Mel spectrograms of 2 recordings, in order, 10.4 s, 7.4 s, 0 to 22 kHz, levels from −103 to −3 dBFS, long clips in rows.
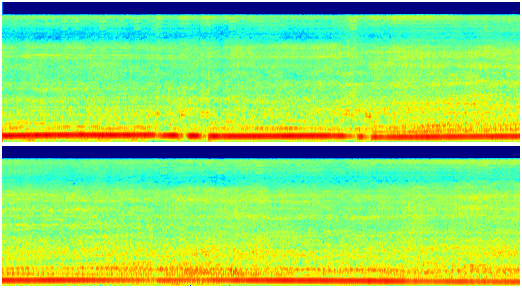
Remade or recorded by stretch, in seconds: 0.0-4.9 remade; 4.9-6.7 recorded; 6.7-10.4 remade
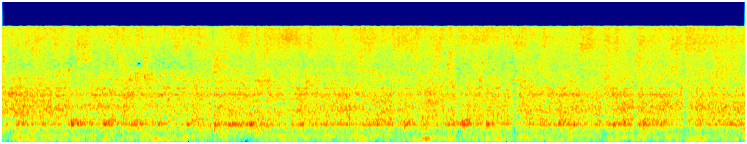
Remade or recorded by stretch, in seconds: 0.0-1.9 recorded; 1.9-4.4 remade; 4.4-5.3 recorded; 5.3-7.4 remade

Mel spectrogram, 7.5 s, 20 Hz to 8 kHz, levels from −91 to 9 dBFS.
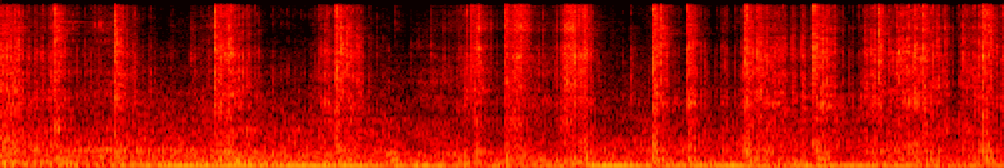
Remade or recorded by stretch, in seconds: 0.0-2.9 recorded; 2.9-4.4 remade; 4.4-7.5 recorded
